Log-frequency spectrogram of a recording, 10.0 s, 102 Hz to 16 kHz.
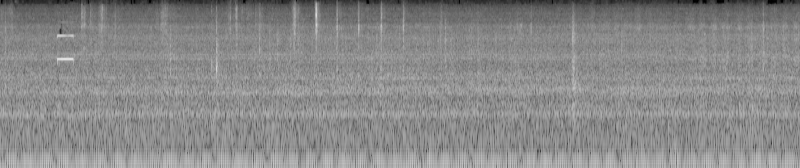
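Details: Roughly three-year-old heat pump/AC condenser that had neither heated nor cooled, running after capacitor replacement: steady, even low hum from compressor and fan with no knocking or rattle. Readings 129 suction, 234 head, 15-degree superheat on a piston; running normally.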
